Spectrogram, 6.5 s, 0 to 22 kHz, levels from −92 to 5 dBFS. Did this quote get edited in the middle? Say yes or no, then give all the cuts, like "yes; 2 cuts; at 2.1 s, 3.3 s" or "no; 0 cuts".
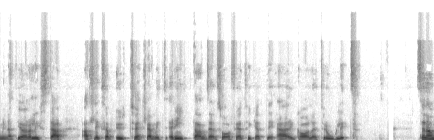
no; 0 cuts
